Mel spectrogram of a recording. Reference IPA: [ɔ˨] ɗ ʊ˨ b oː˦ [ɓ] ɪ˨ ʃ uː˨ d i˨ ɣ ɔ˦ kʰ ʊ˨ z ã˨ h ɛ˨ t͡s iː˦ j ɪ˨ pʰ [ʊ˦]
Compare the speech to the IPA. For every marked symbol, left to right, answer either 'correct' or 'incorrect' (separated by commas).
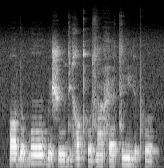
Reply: correct, correct, correct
